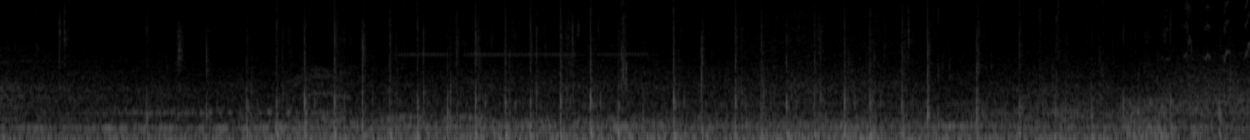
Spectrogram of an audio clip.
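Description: Quick footsteps run across hard stone.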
